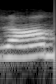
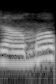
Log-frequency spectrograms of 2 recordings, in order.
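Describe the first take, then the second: First: The name ends on the consonant m. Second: The name ends with a final a vowel. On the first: "कई राम बोलते हैं" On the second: "कई रामा बोलते हैं"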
